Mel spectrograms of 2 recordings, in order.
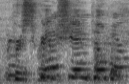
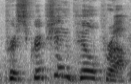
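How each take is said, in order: First: Slow again, rising on "pill" and stalling at "pro-"; retry "prescription pill pro-" slowly, tripping on pro; slow fumbling retry, ending on a rise; stumbling tongue twister. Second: Slow, tripping on "prescription pill pro-"; slowly fumbling "prescription pill pro-"; stumbling tongue twister. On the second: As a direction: labour over "prescription pill pro-" and stall on pro. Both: Shown as a demonstration. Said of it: "try saying that fast three times".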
